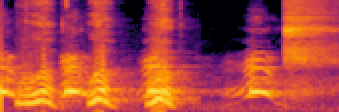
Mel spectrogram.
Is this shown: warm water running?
no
